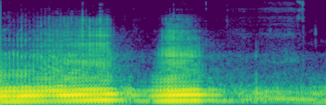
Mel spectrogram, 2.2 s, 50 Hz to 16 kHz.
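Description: Subaru Impreza's flat-four engine revving in two throttle bursts as the car slides through a turn on snow, then fading as it moves away. The engine is running rich and short of power, which the owner puts down to the rear O2 sensor sitting outside the exhaust pipe.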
